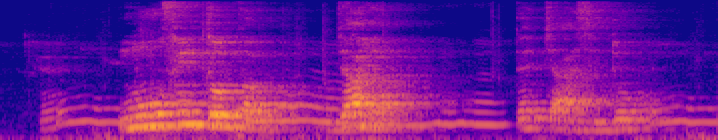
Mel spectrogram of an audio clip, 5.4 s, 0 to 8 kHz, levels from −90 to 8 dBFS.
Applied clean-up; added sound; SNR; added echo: none; Dog; 14 dB; reverberation time 1.0 s.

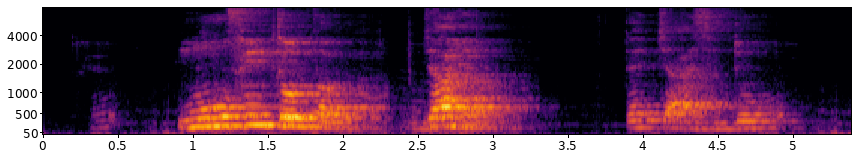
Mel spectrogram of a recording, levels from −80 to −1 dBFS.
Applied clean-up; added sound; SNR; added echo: neural separator model SepFormer DNS4.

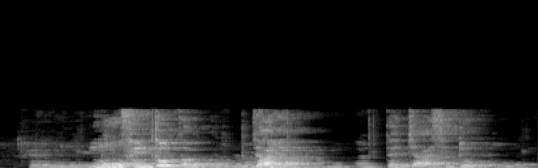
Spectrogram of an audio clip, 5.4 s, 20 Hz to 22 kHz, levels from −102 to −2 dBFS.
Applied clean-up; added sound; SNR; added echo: classical method WPE with log-MMSE.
